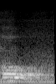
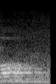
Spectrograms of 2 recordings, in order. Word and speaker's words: Om: DOT say how you the word we say oh that is not a proper pronunciation proper pronunciation is oh oh all is coming from the B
